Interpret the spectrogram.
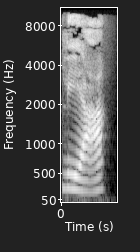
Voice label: "lia3", chinese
